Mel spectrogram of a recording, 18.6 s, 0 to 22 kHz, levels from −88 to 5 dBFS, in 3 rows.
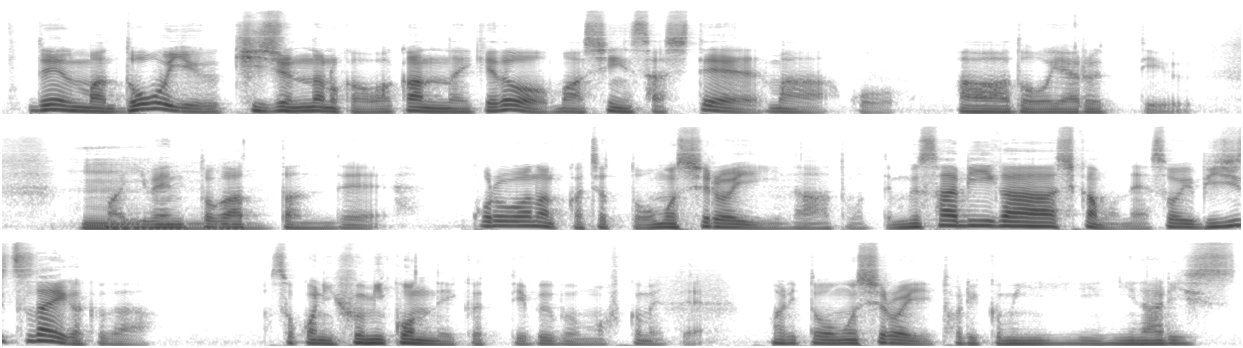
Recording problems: none

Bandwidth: 15.5 kHz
